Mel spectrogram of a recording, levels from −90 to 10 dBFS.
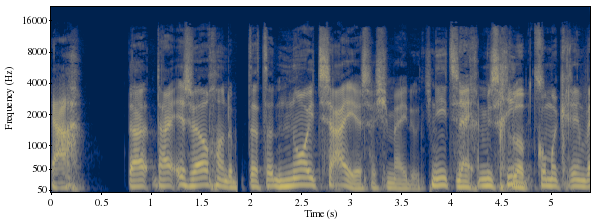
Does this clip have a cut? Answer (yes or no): yes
